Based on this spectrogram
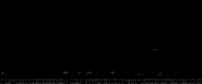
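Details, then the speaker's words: Cheap phone charger in a quiet room gives a faint steady high buzz with a light chirp while still outputting voltage and charging the phone; normal charger buzz, harmless, no fix needed. "तो दोस्तों अगर आपके चादर में आवाज आ रही है और वोल्टेज भी आ रहे हैं आपका फोन आपके रिचार्ज और है कोई प्रॉब्लम नहीं आ रही तो दोस्तों आपको कोई टेंशन लेने की जरूरत नहीं है"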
